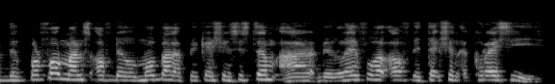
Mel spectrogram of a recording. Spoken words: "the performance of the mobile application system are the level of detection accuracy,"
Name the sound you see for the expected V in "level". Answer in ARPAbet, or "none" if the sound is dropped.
F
